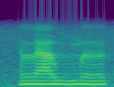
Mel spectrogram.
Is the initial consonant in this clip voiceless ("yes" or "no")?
no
